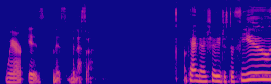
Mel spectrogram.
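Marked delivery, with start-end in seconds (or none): 0.1-1.9 whispering. Acted. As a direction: whisper it like a secret. Teacher playfully hiding from kids.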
